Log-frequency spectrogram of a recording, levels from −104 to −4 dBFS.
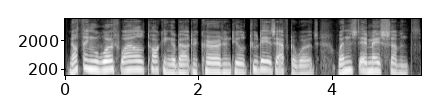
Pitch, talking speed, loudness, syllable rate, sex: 165 Hz, 135 wpm, -17 LUFS, 5.1 syllables/s, male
